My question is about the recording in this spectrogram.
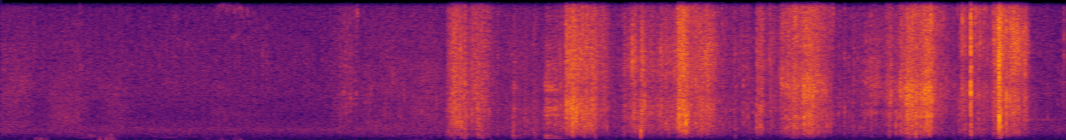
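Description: Footsteps through thin snow over dry leaf litter: about six steps, starting about three seconds in.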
